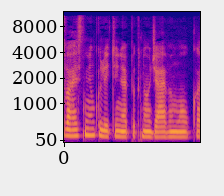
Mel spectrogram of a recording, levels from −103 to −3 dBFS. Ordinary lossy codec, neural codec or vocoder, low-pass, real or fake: MP3, 64 kbps; autoencoder, 48 kHz, 128 numbers a frame, DAC-VAE, trained on Japanese speech; 10.8 kHz; fake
